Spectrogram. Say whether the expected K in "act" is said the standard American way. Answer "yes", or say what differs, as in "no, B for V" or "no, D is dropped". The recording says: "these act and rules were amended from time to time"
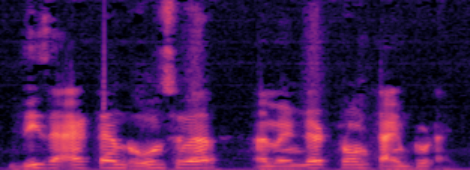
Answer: yes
